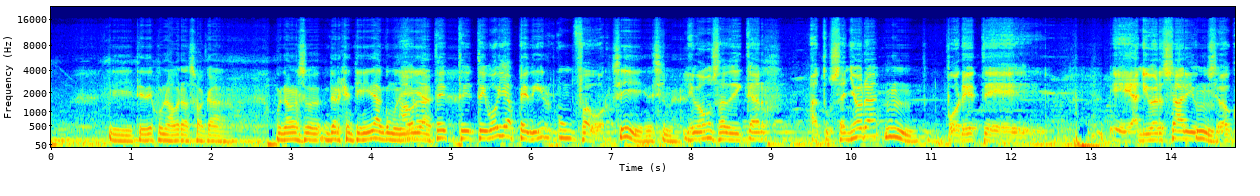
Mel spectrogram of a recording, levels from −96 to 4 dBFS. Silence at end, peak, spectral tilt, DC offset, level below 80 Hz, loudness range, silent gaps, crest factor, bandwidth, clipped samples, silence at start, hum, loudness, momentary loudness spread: 0 s; -4 dBFS; -5 dB/octave; under 0.1%; -36 dBFS; 2 LU; none; 18 dB; 17 kHz; under 0.1%; 0 s; none; -23 LUFS; 10 LU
